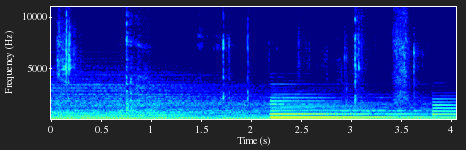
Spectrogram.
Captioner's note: creaking as screw is turned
